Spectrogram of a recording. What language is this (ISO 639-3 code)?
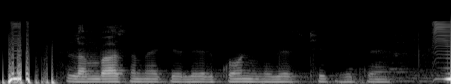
mai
